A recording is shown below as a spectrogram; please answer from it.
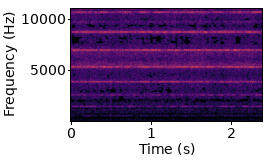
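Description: Electric school bell ringing, a steady, shrill ring with no breaks.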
